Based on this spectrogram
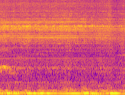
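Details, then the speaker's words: Mabe refrigerator that rattled, started then shut off and wasn't cooling: steady low compressor hum at even pitch, no clicking, cycling or rattle; compressor running normally, fault was the PTC relay starter assembly, not the compressor. "el daño no es del compresor sino de que es de relé Conjunto ptc"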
